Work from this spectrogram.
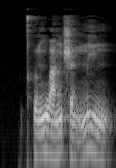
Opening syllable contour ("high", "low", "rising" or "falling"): rising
